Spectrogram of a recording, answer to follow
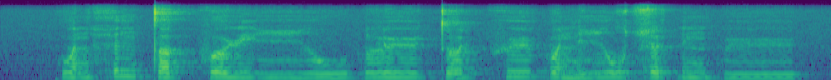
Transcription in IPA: kʷ ɐ˨˥ n h ɪ˥ ŋ t̪ ɐ˧ k̚ f ɵ˧ ɥ j iː˨ w | l yː˨ t̪ ɵ˨˥ t̚ f yː˥ p ɵ˨˩ n iː˥ w t͡s ɵ˥ t̚ ɪ˥ ŋ p yː˧

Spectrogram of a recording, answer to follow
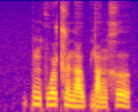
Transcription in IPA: p ʊ˥˩ ŋ f w ɔ˥ ʈ͡ʂ w a˨ n ɑ˧˥ ʊ̯ p j ɑ̰˨˩ ŋ x ɤ˥˩

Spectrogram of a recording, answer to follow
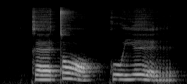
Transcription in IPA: k ɛ t ɔ | k u j e r

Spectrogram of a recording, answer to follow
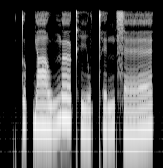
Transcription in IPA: t̪ ʊ˧ k̚ j aː˧ w ŋ œː˥ kʰ iː˨˩ w t̪ʰ ɪ˨˧ ŋ s ɛː˨˥

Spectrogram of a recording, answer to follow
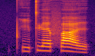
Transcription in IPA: pʰ i˨˦ t̪ ɥ ɛ˦ f a˥˨ ɪ̯

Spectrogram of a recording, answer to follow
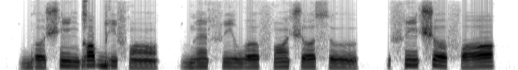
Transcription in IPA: b o˨ ʃ ĩ˧ ɡ ɔ˦ b i˧ f ɔ̃˨ | b ɛ̃˨ f i˨ w o˨ f ɔ̃˨ ʃ o˨ s u˨ | f ĩ˦ ʃ o˦˨ f ɔ˨˦

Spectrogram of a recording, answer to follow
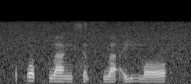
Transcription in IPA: ɓ ɔ˦˥ p̚ h w a˧ ŋ s ə̰˧˨ m k w a̰ː˧˥ j m ɔ˨˦

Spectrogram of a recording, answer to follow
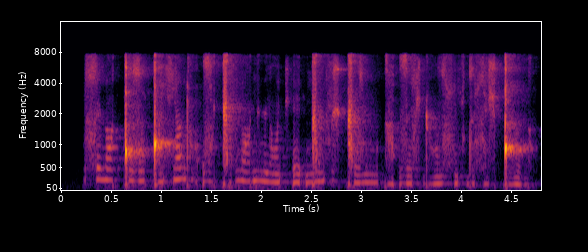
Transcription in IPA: ɬ e ɳ ɑ ɡ ǃ ɵ z ɵ ɡ͡ǃ ã ç ã ɖʱ ɑ̤ ʔ z ɑ̤ ɡ͡ǁ ɵ ɡ ɳ ɑ ɡ ĩ ɳ j ɔ̃ t͡ʃʼ e ʔ ŋ͡ǁ u ɳ ç ɵ ʃ ǁ o z mː ɘ ɡ a̤ ʔ z ɘ ɬ ɖʱ ɔ̃ z ɬ œ̃ ç d ɵ ɬ e̤ ʃ ɡ͡ǃ ɔ̃ ɳ ɵ ɡ

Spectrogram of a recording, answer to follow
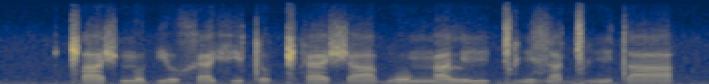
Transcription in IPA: ǁ aː˧˥˧ ʃ n̪ o˦˥ pʲ oː˩˧˩ x æ˩˧˩ fʲ o˦˥ t o˩˧˩ ǁʰ æ˧˥˧ ʃ aː˩˧˩ b oː˧˥˧ ŋ a˧˥˧ l iː˧˥˧ ɡ͡ǀ i˨˦ z a˨˦ ɡ͡ǀ iː˩˧˩ t aː˦˥

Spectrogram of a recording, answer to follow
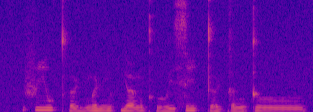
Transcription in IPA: f iː˥ w t̪ʰ ɵ˨ ɥ m ɵ˧ ɥ m ɪ˧ k̚ j œː˨˧ m kʰ uː˨˩ j s iː˥ t̚ t̪ ɵ˨˧ ɥ k ɐ˨˥ ŋ t̪ uː˧

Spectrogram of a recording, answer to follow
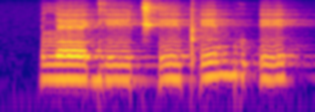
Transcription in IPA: l ɛː ɡ eː t͡ʃʼ eː pʼ e m b u ʔ e

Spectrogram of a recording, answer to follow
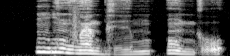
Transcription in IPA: ŋ ɡ ũ˥˧ v æ̃˧ bʲ eː˩˧ m | õ˧˩ mʲ o̰˩˧

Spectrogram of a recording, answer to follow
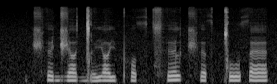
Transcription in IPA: t͡ʃʰ ɪ d͡ʒ ɜ ɡ͡ǀ ɪ j ɜ j pʰ o θ t͡sʰ ɪ l t͡ʃʰ ɪ θ ǀ u θ ɛ

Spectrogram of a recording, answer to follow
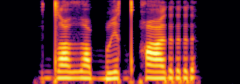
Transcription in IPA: d ɜ ðˤ ɑ b i d q ɜ r

